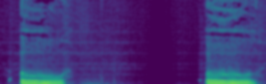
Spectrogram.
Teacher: The OO sound is created with the back of the tongue very high, almost like a G sound, but the back of the tongue and the top of the mouth do not actually touch. At the same time as the tongue is high, the lips are made into a small, tight circle.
